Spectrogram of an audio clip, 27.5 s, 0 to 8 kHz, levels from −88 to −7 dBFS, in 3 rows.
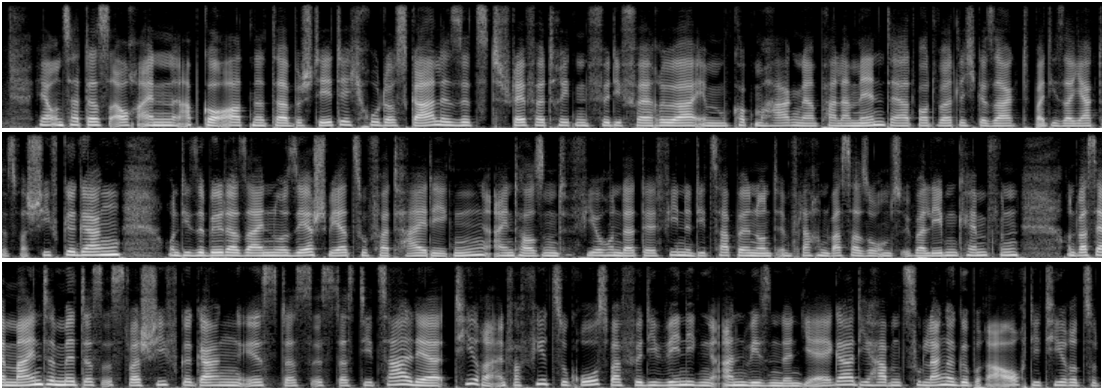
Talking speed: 185 wpm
